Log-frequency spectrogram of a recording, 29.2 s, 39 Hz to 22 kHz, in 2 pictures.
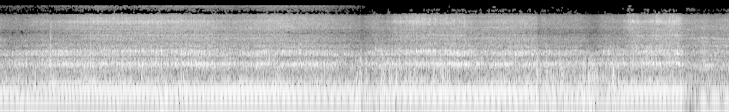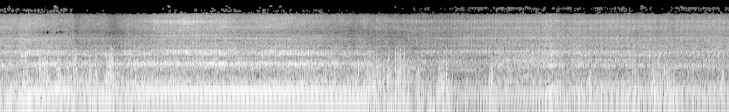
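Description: A heavy diesel engine running steadily at a low idle. Its note dips and changes briefly about 14 seconds in and shifts again around 22 seconds in. Irregular scraping and clatter are heard in the later part.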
